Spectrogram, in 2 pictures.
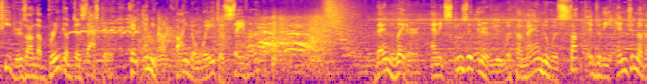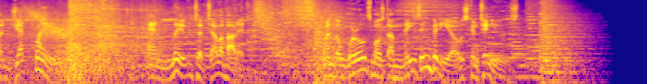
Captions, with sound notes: on the brink of disaster. (horse neighing) Can anyone find a way to save her? (water splashes) (air whooshes) Then later, an exclusive interview with the man who was sucked into the engine of a jet plane (explosion booms) and lived to tell about it, (air whooshes) when the "World's Most Amazing Videos" continues.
